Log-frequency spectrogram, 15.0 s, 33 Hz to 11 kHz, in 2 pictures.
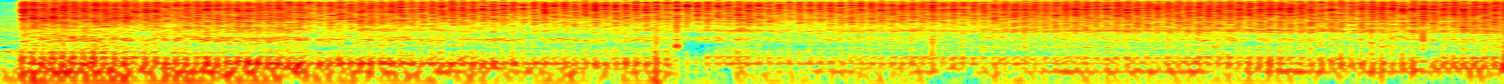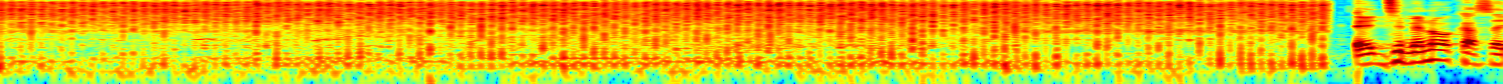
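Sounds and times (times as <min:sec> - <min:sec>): small engine running: 0:00.0 - 0:14.2.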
